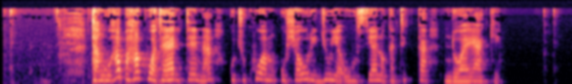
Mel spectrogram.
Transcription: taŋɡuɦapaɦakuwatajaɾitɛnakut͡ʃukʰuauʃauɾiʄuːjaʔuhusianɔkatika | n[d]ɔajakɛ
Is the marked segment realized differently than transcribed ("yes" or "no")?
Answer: no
